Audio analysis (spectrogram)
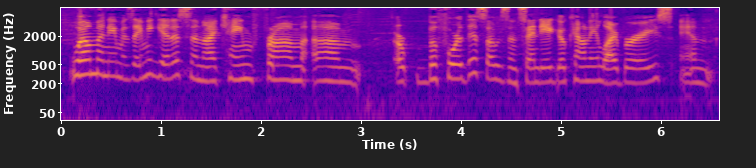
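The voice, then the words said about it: Oklahoma accent. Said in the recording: “as you can tell by the accent, I am not from around here. I'm originally from Oklahoma.”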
